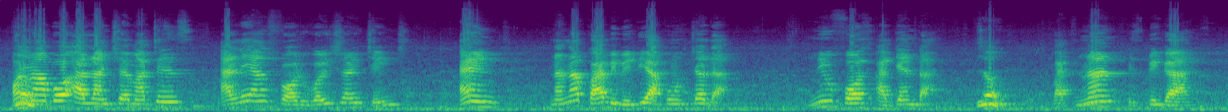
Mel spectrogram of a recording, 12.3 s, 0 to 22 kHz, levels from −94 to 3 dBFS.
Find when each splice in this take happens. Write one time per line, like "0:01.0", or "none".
none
